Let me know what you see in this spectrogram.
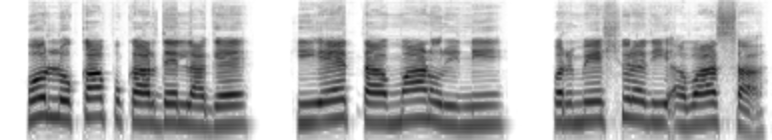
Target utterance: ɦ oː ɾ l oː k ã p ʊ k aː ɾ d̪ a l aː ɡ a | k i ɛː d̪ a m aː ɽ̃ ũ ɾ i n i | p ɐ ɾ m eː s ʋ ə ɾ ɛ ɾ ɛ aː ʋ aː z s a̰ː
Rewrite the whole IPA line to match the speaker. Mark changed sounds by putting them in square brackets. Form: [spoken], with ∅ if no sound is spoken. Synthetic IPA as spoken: ɦ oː ɾ l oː k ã p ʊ k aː ɾ d̪ [ɛ] l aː ɡ [ɛ] | k i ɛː [t̪] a m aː ɽ̃ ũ ɾ i n i | p ɐ ɾ m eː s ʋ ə ɾ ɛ ɾ [i] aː ʋ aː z s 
